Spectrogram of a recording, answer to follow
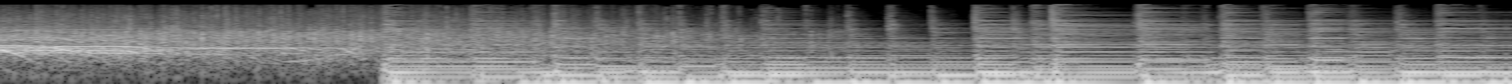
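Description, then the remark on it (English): A crowd claps loudly and steadily for about two seconds for guest W. Kamau Bell on the show Ask Me Another, then a band kicks in with bright, punchy music and drum hits while the applause fades beneath it. “Let's hear it for our VIP, W.”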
